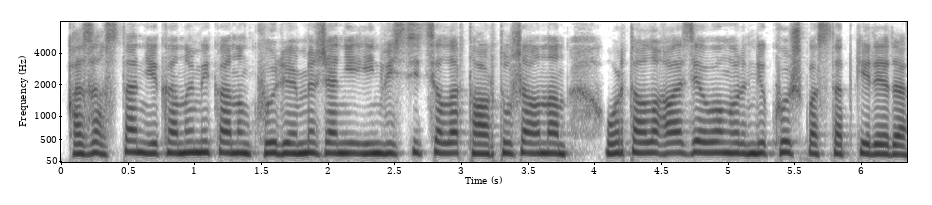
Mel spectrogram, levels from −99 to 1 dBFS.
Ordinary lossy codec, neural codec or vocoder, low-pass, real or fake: none; codec, 16 kHz, 2 kbps, FunCodec, trained on Chinese and English, 25 frames a second; none; fake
